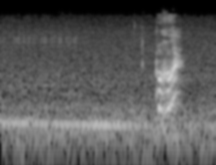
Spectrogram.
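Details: Butters the cat lets out one brief rising, harmonic 'mreh' against a faint constant low hum.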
